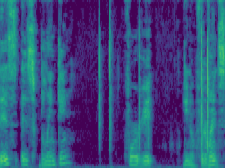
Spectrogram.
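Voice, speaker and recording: A woman's voice amid noticeable background noise. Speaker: product reviewer. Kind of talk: product demo tutorial. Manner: casual, many fillers.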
